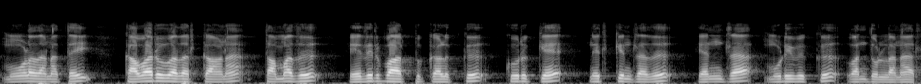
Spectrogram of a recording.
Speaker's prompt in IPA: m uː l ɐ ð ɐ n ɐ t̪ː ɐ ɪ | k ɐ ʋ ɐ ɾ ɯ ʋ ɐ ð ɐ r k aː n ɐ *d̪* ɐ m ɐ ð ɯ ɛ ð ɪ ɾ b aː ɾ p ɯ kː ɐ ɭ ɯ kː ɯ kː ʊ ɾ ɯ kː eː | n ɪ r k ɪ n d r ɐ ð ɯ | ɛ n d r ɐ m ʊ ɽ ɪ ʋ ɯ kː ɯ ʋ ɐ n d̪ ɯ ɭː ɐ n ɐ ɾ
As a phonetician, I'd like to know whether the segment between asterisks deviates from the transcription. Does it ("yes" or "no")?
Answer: yes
